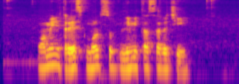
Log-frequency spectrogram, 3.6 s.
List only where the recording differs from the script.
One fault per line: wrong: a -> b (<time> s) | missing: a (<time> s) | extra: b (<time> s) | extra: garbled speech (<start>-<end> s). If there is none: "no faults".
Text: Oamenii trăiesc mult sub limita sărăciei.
no faults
